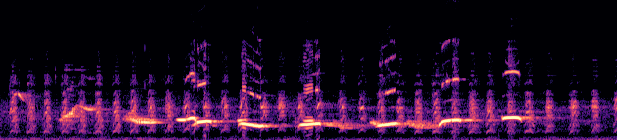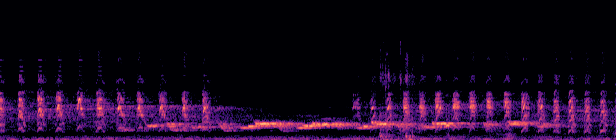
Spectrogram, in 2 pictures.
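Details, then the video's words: Greater green leafbird delivering its sewing-machine, jamtrok tembakan song: a loud burst of quick sweeping whistles in the first three seconds, followed by quieter buzzy chatter over an unbroken rapid rattling pulse. "CUCAK IJO JAMTROK TEMBAKAN SUARA MESIN JAHIT"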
